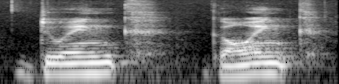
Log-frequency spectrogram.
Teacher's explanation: But when you try to use that as a non-native speaker, if your language doesn't have the same rules or the same sound, you're going to end up having an extra k or a g sound there. I'll hear a lot of people say doing, going, doink, goink.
